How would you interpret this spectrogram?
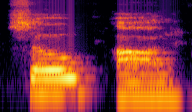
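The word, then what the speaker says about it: Samhain: So, a Celtic region and was named Saman, pronounced Sohan.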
